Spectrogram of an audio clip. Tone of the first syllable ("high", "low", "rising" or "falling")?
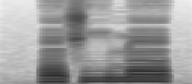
low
